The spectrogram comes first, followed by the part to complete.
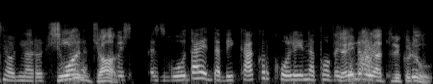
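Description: Throughout, the speech carries heavy AMR wideband (HD Voice) codec damage: a rough, raspy grain and a noisy, artificial top end above 6.4 kHz. That harshness fits the codec's lowest rate, 6.6 kbit/s, where too few bits remain to model the voice.

From 0.93 to 1.65 s, and again from 3.73 to 4.04 s, the speech drops out in pieces, falling by roughly 40 dB for around half a second and then a third of a second. This is likely speech suppressed in double talk, with an echo canceller attenuating the talker while the far side spoke.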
